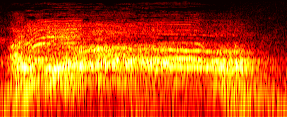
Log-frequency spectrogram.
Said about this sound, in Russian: Еще раз, те, кто подтверждает это, громко крикните «Хари Бол».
